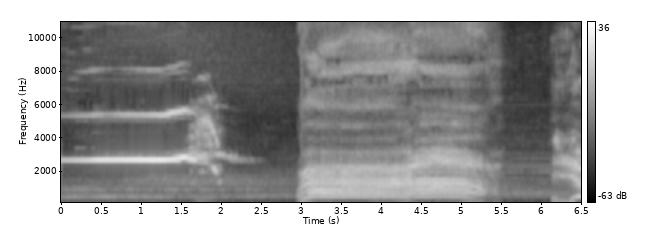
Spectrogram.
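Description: A shimmering electronic tone hums as a glowing pod pulses.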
